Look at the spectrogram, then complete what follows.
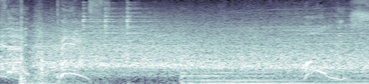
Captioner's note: bell rings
